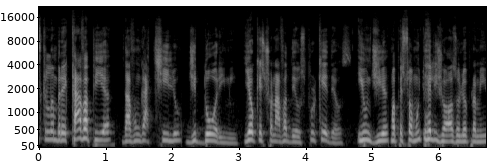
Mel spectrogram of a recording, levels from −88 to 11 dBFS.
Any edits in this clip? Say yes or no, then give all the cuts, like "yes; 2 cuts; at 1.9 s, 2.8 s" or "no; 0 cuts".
yes; 4 cuts; at 1.2 s, 2.4 s, 4.6 s, 5.2 s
